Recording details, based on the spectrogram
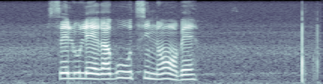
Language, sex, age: Swati, male, 22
